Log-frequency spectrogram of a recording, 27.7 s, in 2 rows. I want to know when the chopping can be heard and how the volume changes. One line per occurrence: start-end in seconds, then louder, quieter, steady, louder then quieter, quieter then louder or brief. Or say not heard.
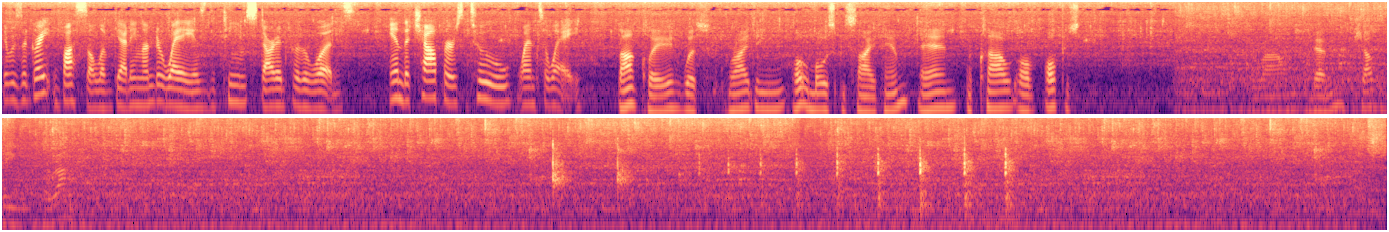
19.3-24.1 quieter then louder.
